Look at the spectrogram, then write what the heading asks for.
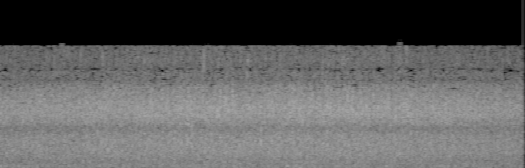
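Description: Water flows continuously from the village fountain Fuente de Abajo, a dense, even splashing hiss with no voices, like water spilling from a spout into a basin.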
